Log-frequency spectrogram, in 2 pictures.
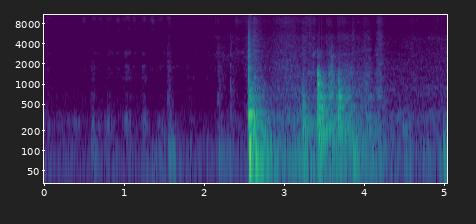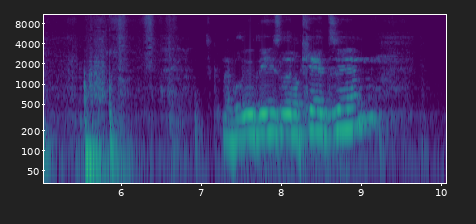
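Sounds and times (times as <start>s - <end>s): wood rubbing and light knocks: 1.4s - 6.8s.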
